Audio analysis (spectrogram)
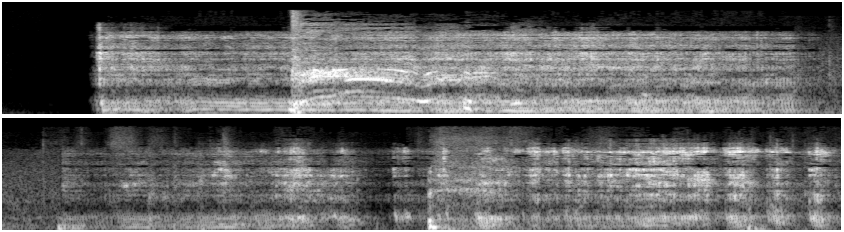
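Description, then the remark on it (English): A long, muffled fart sound effect rumbles on for about eight seconds, its wavering, buzzy tone sputtering and swelling in uneven bursts with no talking over it. “That was a muffled one.”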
